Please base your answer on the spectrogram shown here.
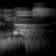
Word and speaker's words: Xerox: এক্স বর্ণটাকে এক্স বর্ণ দিয়ে শুরু হলেও তার উচ্চারণ হয় জেড এর মত নিশ্চয়ই বুঝতে পারলে তাইতো এখানে এক্স বর্ণটা দিয়ে জেরক্স বর্ণটা শুরু জেরক্স যে ওয়ার্ডটা এই ওয়ার্ডটা কিন্তু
